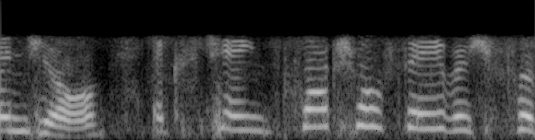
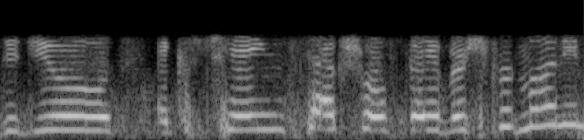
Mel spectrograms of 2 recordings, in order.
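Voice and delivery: usual speaking voice

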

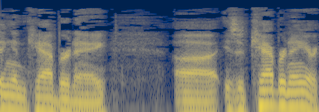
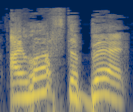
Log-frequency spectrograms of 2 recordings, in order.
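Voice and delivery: Liza voice; 9 semitones higher, 5 dB louder than usual. Retold or imitated. Liza and Larry exchange.

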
